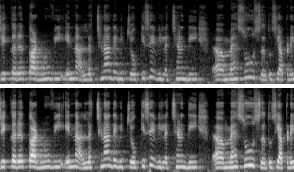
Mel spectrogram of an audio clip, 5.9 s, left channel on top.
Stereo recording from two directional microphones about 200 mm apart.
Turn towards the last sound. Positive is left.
turn(degrees=-45)  # may be behind; listen again after turning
